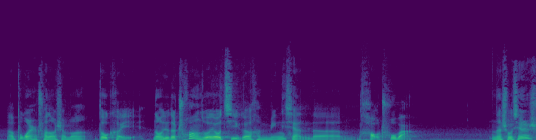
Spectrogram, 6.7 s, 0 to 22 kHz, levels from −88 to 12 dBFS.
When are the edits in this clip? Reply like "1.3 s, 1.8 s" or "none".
1.1 s, 1.8 s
